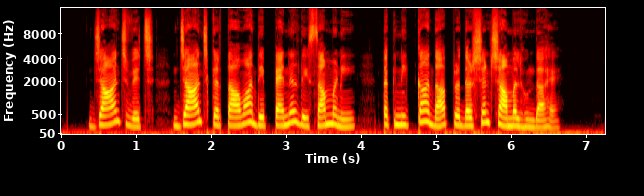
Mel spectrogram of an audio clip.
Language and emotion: Punjabi, neutral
